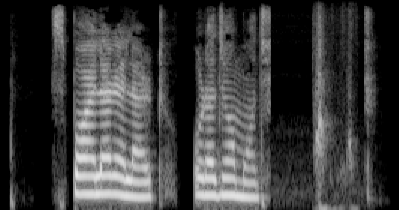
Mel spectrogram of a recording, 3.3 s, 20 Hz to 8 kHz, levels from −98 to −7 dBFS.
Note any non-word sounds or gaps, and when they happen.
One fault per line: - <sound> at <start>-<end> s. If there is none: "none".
- whoosh at 2.6-3.0 s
